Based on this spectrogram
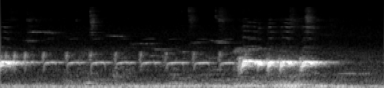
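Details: Local zebra dove of the bedah karang type giving its loud manggung cooing, said to carry several kilometres; a steady, level hooting tone with faint pulses swells louder near the end over a low background hum.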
